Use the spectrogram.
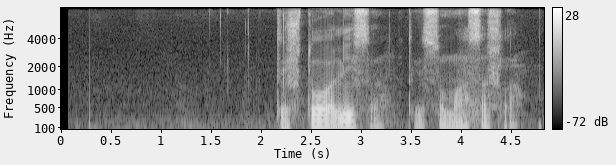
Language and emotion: Russian, neutral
